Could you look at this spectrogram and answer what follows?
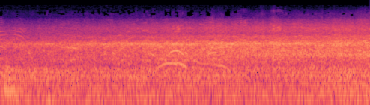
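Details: Huge flock of sandhill cranes during a sudden mass flyoff at Bosque del Apache National Wildlife Refuge, New Mexico, in November at the Festival of the Cranes; a dense roar of overlapping rolling calls, with a few clearer bugling notes.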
